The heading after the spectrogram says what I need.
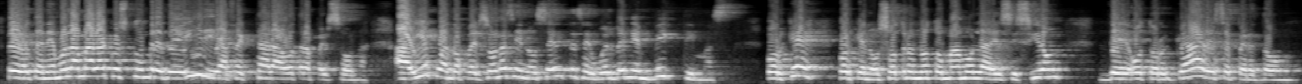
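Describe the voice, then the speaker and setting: A woman's voice: a little high, unhurried, a little mellow, echoey room, rough recording. A woman preacher giving a sermon in an easygoing, conversational teaching manner, often checking in with the congregation. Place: church hall.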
